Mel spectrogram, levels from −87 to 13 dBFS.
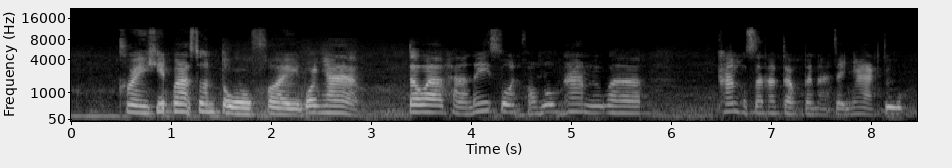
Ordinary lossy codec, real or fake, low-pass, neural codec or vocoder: none; fake; none; codec, 24 kHz, 1 kbps, SNAC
